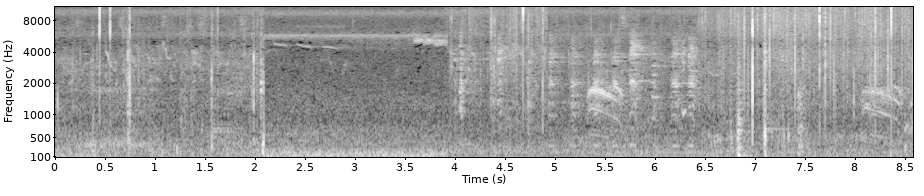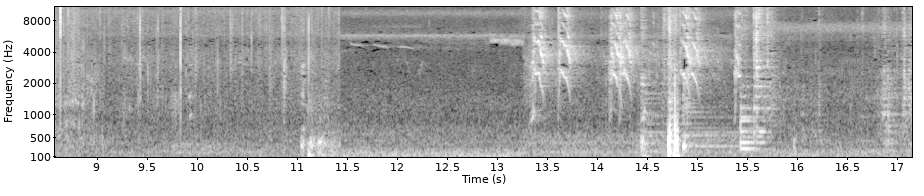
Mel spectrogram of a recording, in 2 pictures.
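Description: Birds chirping and calling, with scattered clicks and knocks. A louder run of calls comes a little before the end.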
